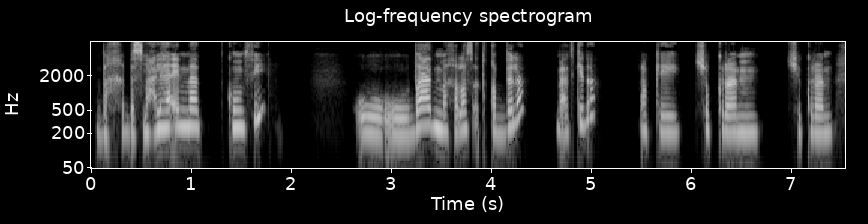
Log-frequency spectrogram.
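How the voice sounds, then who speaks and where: This wellness guest talks fast with a lilt, her pitch fairly high and the audio free of echo yet dull and dry. She chats casually in Arabic mixed with English phrases, staying warm and encouraging despite frequent restarts and hesitations.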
